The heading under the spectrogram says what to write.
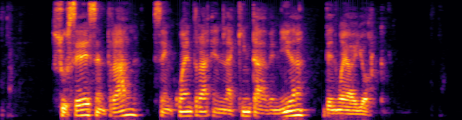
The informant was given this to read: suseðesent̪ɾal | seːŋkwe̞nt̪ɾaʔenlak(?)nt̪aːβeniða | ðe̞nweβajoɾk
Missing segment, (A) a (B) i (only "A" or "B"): B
